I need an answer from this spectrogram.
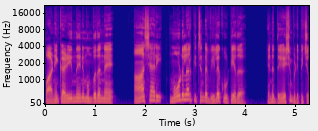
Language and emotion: Malayalam, angry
